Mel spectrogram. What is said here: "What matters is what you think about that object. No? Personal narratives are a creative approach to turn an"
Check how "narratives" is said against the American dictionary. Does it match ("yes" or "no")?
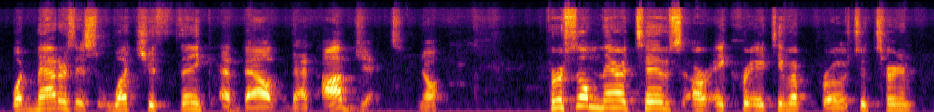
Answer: yes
